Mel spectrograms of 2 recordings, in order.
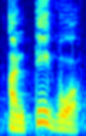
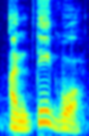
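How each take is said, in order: No difference in how they are said.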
